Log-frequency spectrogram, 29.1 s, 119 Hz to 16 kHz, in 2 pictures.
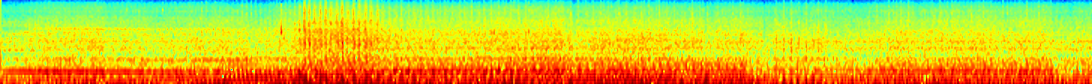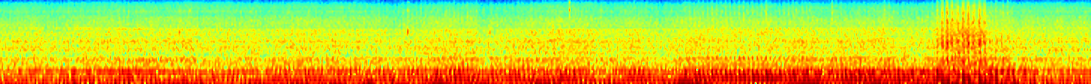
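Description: Harley-Davidson Sport Glide's Milwaukee-Eight 107 V-twin running steadily under way, with two short rushes of noise, about four seconds in and near the end.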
